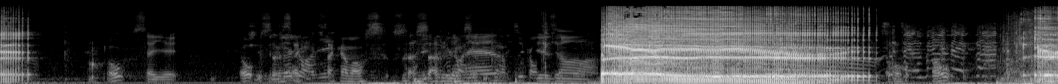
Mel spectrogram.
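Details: One long, loud, rumbling voluntary belch lasting nearly three seconds after quiet talk, from a gamer deliberately burping while gaming; burping.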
